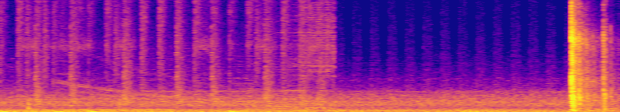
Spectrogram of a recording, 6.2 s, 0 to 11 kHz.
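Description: A Thrunite TC20 aluminium flashlight dropped in a drop test hits the hard ground with a single sharp clack near the end, after a few seconds of steady low background.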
